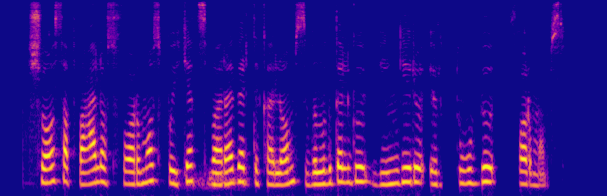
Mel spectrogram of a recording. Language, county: Lithuanian, Šiauliai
